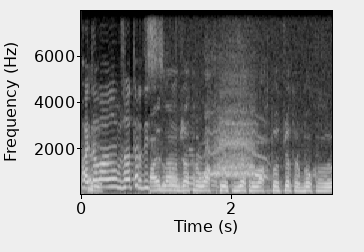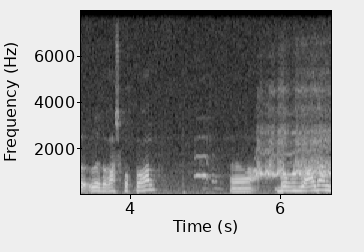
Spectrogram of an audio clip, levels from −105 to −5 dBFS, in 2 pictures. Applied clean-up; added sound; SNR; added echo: none; Bird; 8 dB; none.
